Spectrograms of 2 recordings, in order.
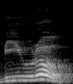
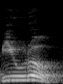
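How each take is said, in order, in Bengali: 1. প্রথম অংশটি 'byoo' ধ্বনি। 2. প্রথম অংশটি 'byoo' ধ্বনি।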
